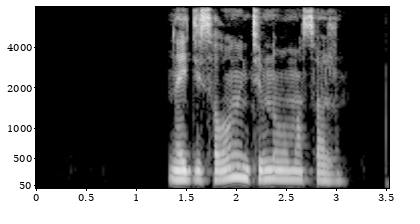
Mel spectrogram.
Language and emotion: Russian, neutral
